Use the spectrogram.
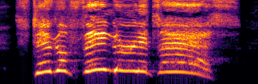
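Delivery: shrill, very high, very loud screaming screech. Retelling how another friend ran up to the fight: imitating a friend screaming. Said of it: "started screaming".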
